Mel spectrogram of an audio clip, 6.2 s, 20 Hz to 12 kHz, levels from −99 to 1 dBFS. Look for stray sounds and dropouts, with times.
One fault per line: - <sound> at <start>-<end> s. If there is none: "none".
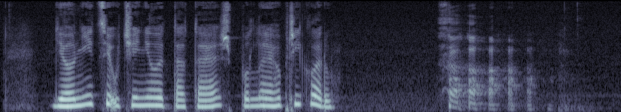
- laugh at 4.4-5.6 s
